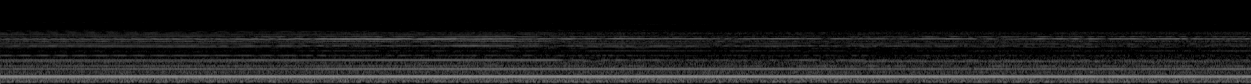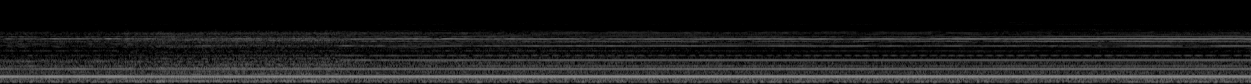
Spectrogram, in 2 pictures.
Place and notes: Ave, Queens, NY, USA - Unintentional Horn-Drone Performance
The sound of a car's horn parked nearby. The horn sounded for at least 3 to 4 hours, waking up the surrounding neighborhood.
United States, 26 March 2022, 01:30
